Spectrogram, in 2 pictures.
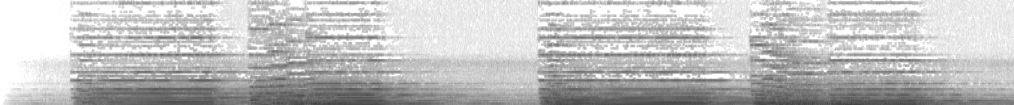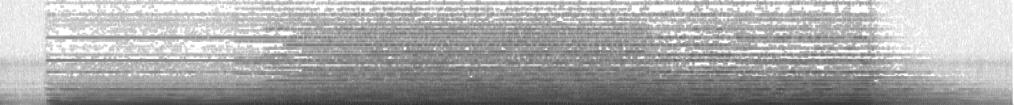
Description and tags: OPENING - J S Bach-Toccata and Fugue_C MINOR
